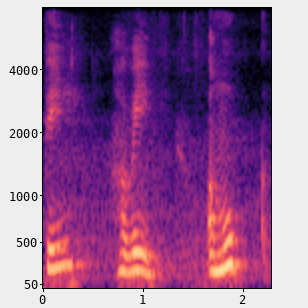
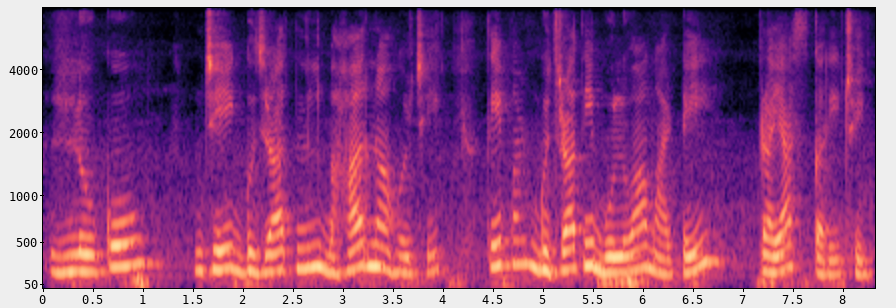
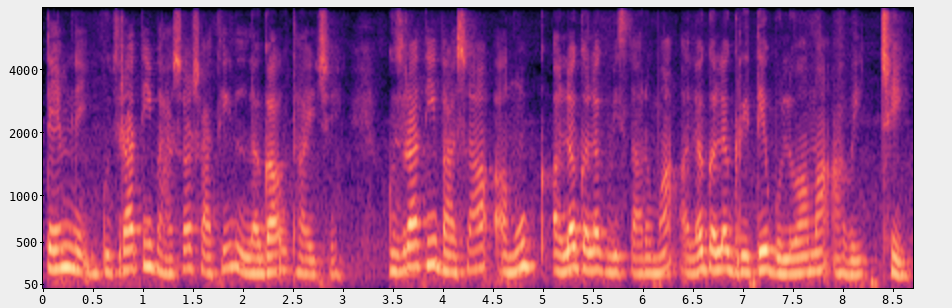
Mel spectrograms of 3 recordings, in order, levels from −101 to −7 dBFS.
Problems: none marked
